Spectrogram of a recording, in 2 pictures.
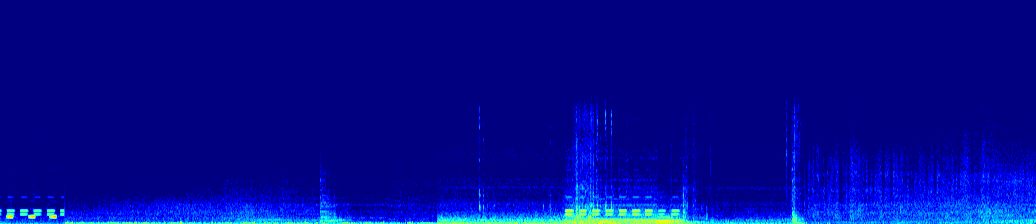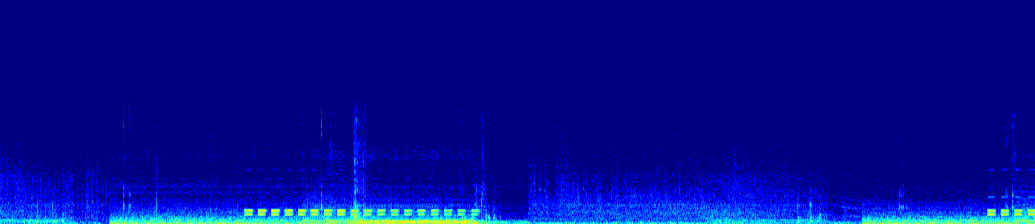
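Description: A Honda N-BOX's collision-warning alarm sounds three times as rapid two-tone beeps over the car's road and tyre noise. After each burst of beeps the noise falls away as the car brakes automatically to a stop.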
